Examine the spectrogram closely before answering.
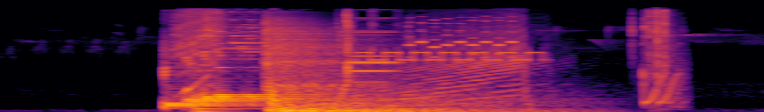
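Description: A cheerful game victory jingle plays with bright chiming tones.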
